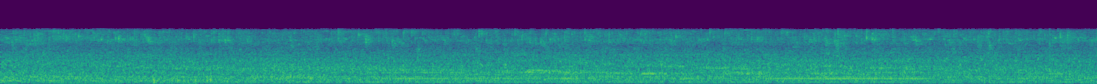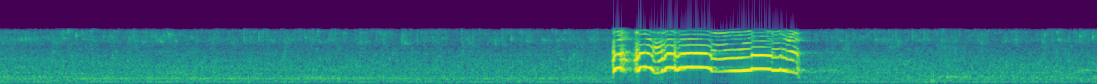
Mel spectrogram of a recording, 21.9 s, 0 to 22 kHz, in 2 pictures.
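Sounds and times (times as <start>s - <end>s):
steady background hiss: 0.0s - 17.1s
hen crowing: 17.1s - 19.2s.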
